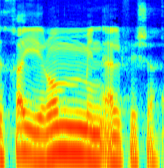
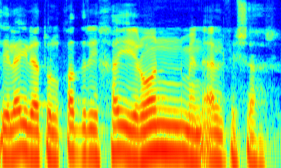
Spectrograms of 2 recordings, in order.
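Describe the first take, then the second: First: Slow, خير من merged as "khayrum-min"; doubled meem. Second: Slow, with خير ending in a clear n before من; unmerged tanween. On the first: Teacher explaining idgham, n of خير swallowed into a held m. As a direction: lean on a long doubled m between خير and من. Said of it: "وإنما نلفظ الميم مشددة". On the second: Teacher repeats how the student read it, sounding the n in خير. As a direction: say خير as "khayron", keeping the n apart from من. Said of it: "قلت أنت". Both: Shown as a demonstration.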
